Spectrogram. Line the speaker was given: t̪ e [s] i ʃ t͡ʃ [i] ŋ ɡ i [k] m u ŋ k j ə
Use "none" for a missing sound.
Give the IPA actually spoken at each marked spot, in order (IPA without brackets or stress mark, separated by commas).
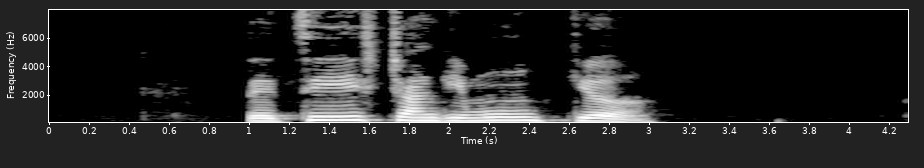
t͡s, a, none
